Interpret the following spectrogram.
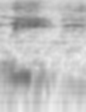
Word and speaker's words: Lied: It's pronounced Lead. I say lie.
